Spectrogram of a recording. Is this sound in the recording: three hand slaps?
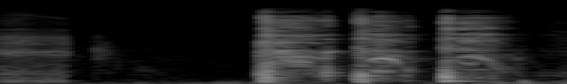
no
